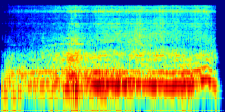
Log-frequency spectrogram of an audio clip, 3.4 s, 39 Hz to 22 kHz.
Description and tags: BS Zip 7
metallic effects using a bench vise fixed sawblade and some tools to hit, bend, manipulate.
